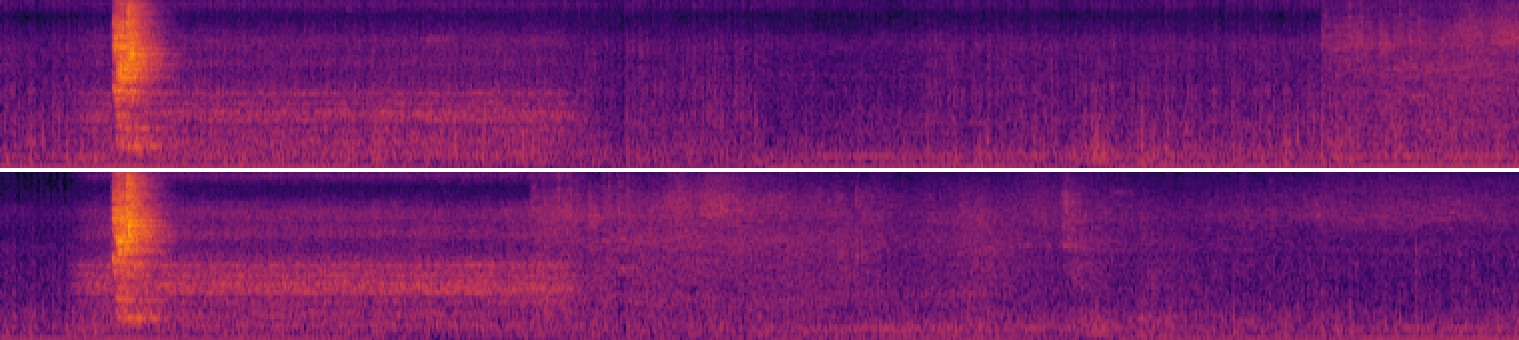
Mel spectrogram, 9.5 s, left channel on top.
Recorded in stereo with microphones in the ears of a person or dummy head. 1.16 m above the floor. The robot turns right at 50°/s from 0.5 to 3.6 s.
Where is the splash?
35° right (ahead or behind), 1.0 m; by 0.9 s 45° right (ahead or behind), 1.0 m.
